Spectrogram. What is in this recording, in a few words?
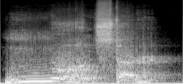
monster kill, male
